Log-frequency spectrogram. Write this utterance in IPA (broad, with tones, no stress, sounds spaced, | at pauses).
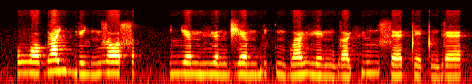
v ɔ˨ ɡ a˦ ʎ bʲ ɛ˨ ʎ n z ɔ˦ s | ʎ ɛ˨ m vʲ ɐ˨ n d͡ʒ ɛ˨ m b i˨ t m b ɐ˨˦ vʲ ɛ˨ ŋ ɡ ɐ˨ fʲ u˦ ʎ s ɛ˨˦ t e˨ t ŋ ɡ ɛ˦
